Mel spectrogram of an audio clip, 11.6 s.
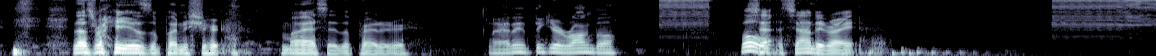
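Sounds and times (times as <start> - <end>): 
speech: 0.7 - 4.2, 4.9 - 6.8, 7.4 - 9.0
homemade motor machine buzzing: 6.6 - 7.2, 10.5 - 11.5.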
